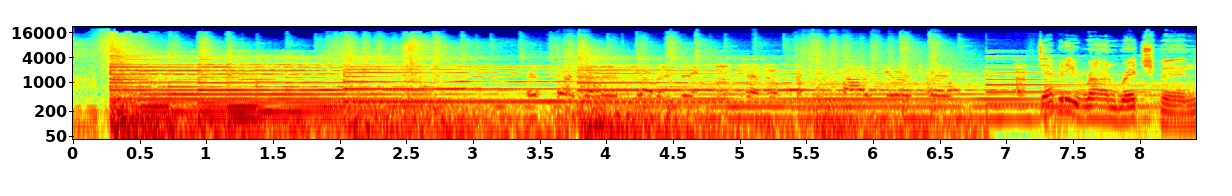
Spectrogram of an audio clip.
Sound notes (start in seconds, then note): 0.2 soft music; 3.6 police radio chatter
